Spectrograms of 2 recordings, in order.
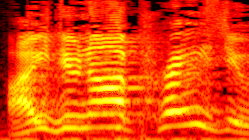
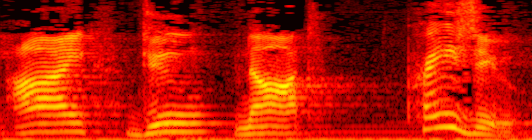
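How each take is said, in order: First: Loud, high emphatic declaration; serious, emphatic rebuke. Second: Slow, measured "I do not praise you"; plain, emphatic statement. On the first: Preacher repeating Paul's rebuke so it is taken seriously, loud and emphatic. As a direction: hit it hard, raised in pitch and volume. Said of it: "didn't think he was serious enough". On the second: Preacher quoting Paul's disapproval to the congregation, slow and emphatic. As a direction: set "I do not" apart word by word, falling on "praise you". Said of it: "he says very plainly". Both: Acted.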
